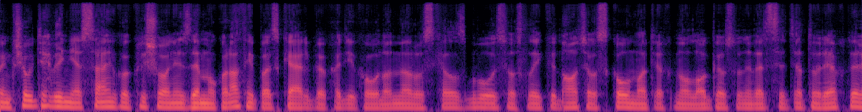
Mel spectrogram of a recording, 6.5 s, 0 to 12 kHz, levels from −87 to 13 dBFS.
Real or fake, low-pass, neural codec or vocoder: fake; 10.8 kHz; codec, 16 kHz in and 24 kHz out, 0.8 kbps, FocalCodec, streaming, 65536 codes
